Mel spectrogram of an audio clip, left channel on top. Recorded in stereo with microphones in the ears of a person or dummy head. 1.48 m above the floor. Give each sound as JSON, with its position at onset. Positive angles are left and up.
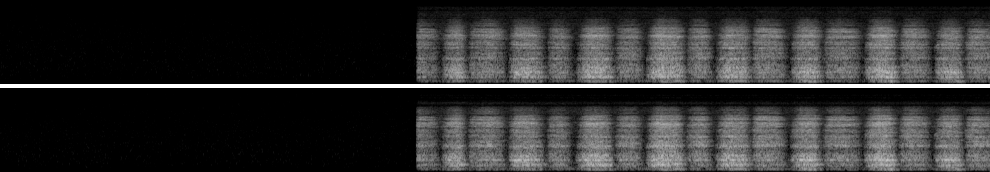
{"t": 4.2, "sound": "breathing", "side_deg": -30, "distance_m": 1.2}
